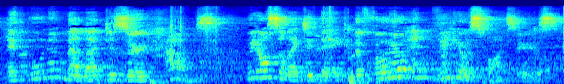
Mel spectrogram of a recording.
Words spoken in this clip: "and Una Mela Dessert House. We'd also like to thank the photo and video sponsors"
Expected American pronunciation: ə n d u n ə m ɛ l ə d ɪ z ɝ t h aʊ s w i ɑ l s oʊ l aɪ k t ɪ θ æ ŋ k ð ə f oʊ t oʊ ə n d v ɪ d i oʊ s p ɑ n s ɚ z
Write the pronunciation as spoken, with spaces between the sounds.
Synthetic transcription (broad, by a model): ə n u n ə m ɛ l ə d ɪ z ɝ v h aʊ s w i ɑ l s oʊ l aɪ k t ɪ θ æ ŋ k ð ə f oʊ t oʊ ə n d v ɪ d i oʊ s p ɑ n s ɚ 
